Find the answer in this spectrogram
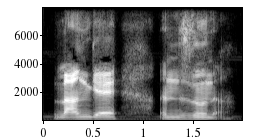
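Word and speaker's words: A. Lange & Söhne: I'm going to have Marcus tell us how to pronounce it again. Lange & Söhne.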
